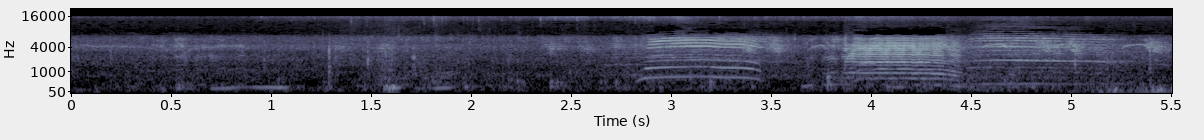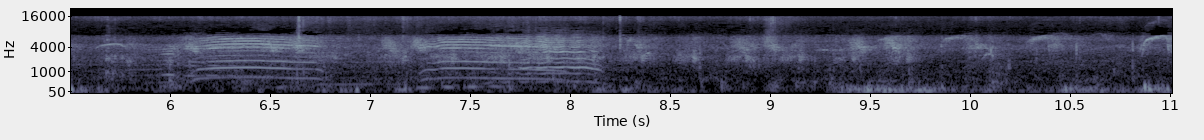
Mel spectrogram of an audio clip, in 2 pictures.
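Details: Several black goats at a free-range, antibiotic-free farm in Gimhae, Korea, on a sunny May morning while being fed strawberry-plant branches; a run of loud, vibrato-laden bleats overlapping one another, then quieter rustling and chewing sounds.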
